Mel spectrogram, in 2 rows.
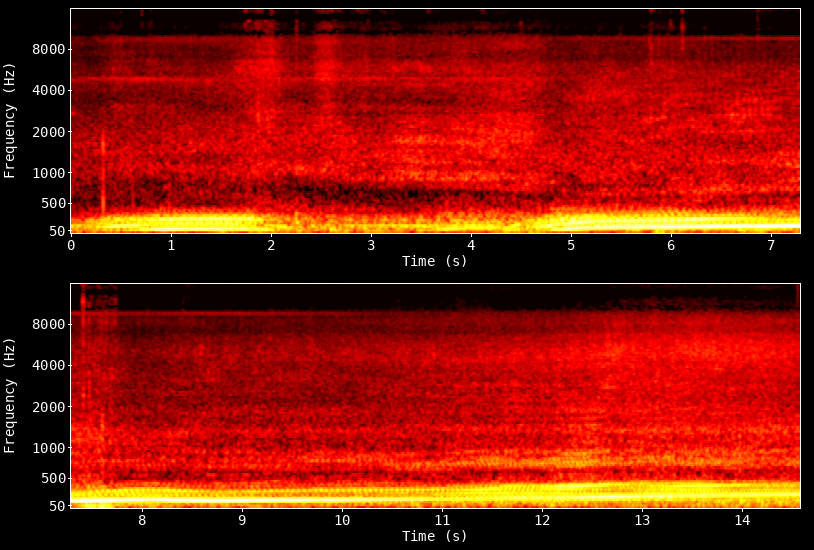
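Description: Car engine heard from inside the cabin (a Chrysler 300 sedan): a short burst of revs about half a second in, then hard acceleration from about five seconds in, the engine note climbing slowly and steadily.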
